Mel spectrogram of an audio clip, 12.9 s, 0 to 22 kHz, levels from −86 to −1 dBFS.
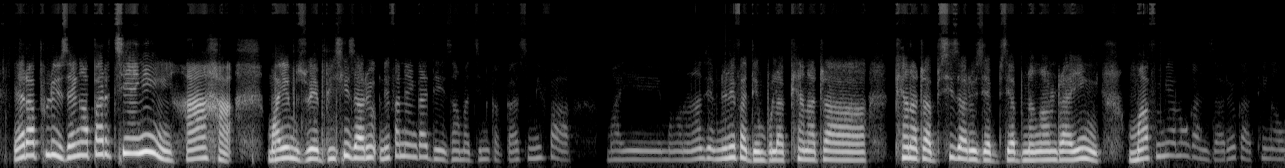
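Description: From 6.78 to 7.34 s the level climbs about 20 dB in 2 dB jumps, and from 11.39 to 11.73 s it falls about 25 dB in 3 dB jumps. This is zipper noise: unsmoothed gain steps, roughly twenty a second, each ticking. Unlike random clicks, the ticks follow the level ramp.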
